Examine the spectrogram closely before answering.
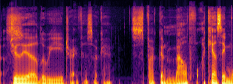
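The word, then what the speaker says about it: Julia Louis-Dreyfus: Julia Julia Louie Drifus. Julia Louie Drifus.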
